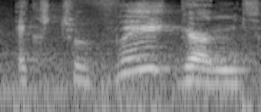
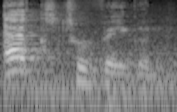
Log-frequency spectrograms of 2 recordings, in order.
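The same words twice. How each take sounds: First: The stress is on the third syllable. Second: The stress is on the first syllable. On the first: "Third syllable" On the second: "First syllable"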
